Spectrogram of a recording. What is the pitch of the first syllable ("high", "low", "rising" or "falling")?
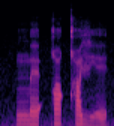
low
